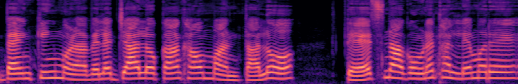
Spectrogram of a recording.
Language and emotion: Goan Konkani, sad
